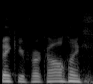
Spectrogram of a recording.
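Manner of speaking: put-on flat, monotone, droning call-center voice. Recalling visits to mom's insurance office, imitating staff in a monotone call-center voice. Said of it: "The same monotone bullshit voice".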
